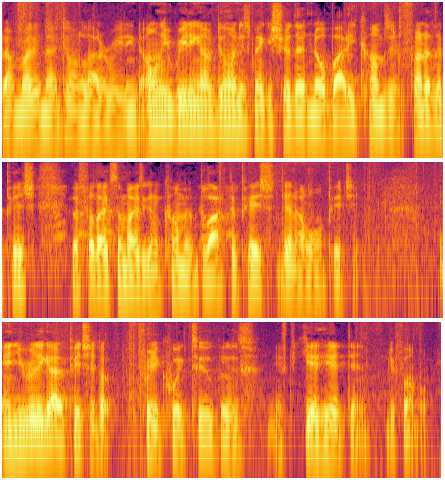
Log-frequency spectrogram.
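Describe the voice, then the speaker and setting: A man's voice: fairly low pitch, dark tone. An American man giving a casual, conversational gameplay tutorial, talking informally to viewers as a host.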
